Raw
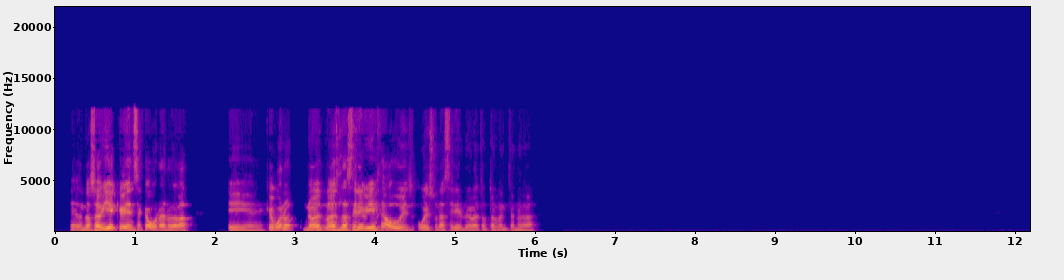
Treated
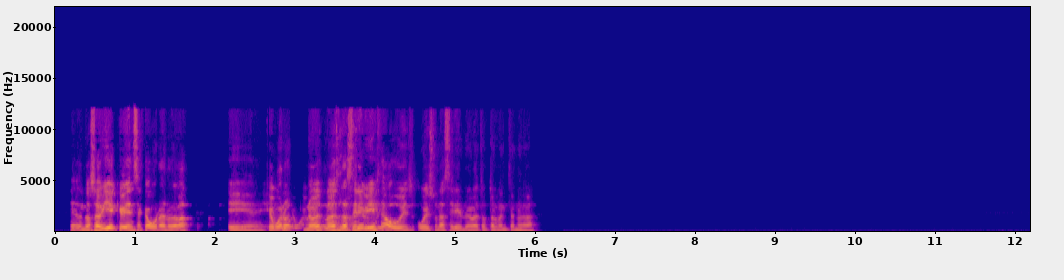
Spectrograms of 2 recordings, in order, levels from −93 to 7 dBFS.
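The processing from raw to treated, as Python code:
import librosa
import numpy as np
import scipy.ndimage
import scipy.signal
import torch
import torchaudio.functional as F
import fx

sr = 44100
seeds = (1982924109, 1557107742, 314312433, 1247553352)

y = fx.echo_stepped(x, sr, ms=139, hz=410.0, octaves=1.4, feedback_pct=70, wet_db=-11, at=(1.63, 4.09))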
